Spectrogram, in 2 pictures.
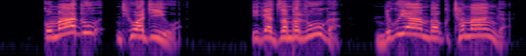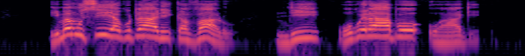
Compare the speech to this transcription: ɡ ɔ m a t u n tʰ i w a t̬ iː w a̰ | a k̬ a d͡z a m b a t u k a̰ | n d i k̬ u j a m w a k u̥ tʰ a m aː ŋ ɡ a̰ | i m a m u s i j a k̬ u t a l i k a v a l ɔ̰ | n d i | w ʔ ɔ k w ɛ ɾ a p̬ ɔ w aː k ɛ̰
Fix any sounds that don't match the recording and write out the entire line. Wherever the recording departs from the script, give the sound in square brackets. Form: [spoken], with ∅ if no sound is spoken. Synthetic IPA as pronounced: [k] ɔ m a t u n tʰ i w a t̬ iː w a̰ | [i] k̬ a d͡z a m b a t u k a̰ | n d i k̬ u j a m [b] a k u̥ tʰ a m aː ŋ ɡ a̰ | i m a m u s i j a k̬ u t a l i k a v a l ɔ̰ | n d i | w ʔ ɔ k w ɛ ɾ a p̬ ɔ w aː k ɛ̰

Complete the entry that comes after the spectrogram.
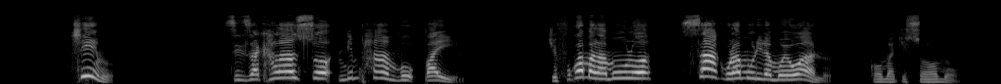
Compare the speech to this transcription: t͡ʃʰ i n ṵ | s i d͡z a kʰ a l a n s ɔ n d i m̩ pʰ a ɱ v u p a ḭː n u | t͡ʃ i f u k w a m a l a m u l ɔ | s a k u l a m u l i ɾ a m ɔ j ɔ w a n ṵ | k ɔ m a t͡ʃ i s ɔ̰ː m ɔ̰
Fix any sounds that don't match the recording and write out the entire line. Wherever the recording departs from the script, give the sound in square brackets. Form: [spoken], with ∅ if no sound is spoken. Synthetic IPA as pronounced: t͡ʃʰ i [m] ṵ | s i d͡z a kʰ a l a n s ɔ n d i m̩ pʰ a ɱ v u p a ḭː n u | t͡ʃ i f u k w a m a l a m u l ɔ | s a k u l a m u l i ɾ a m ɔ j ɔ w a n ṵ | k ɔ m a t͡ʃ i s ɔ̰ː m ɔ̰

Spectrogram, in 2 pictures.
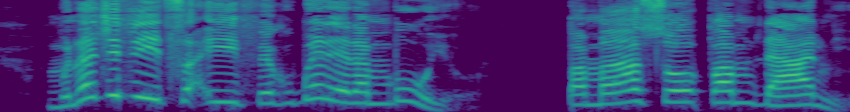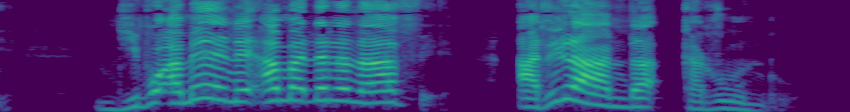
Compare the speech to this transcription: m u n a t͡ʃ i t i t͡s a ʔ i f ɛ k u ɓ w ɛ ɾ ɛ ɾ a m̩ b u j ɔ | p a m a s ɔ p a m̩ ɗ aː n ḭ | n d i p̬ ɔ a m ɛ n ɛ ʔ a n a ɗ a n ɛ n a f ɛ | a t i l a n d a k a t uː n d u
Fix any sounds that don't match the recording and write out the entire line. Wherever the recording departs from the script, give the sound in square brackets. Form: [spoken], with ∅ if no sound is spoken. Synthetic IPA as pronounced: m u n a t͡ʃ i t i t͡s a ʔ i f ɛ k u ɓ w ɛ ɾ ɛ ɾ a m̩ b u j ɔ | p a m a s ɔ p a m̩ ɗ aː n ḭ | n d i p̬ ɔ a m ɛ n ɛ ʔ a [m] a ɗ a n [a] n a f ɛ | a t i l a n d a k a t uː n d u

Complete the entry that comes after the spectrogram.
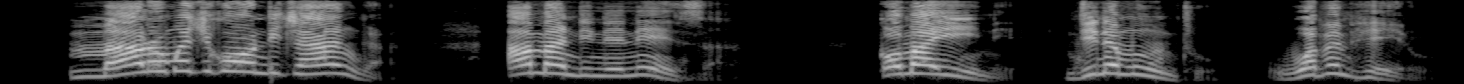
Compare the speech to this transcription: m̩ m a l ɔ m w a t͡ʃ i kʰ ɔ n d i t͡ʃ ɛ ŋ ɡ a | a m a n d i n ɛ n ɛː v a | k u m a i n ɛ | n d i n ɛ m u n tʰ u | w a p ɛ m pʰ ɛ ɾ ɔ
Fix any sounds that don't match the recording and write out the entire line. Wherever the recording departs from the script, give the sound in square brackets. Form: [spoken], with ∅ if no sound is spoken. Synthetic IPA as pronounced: m̩ m a l ɔ m w a t͡ʃ i [k] ɔ n d i t͡ʃ [a] ŋ ɡ a | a m a n d i n ɛ n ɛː [z] a | k [ɔ] m a i n ɛ | n d i n ɛ m u n tʰ u | w a p ɛ m pʰ [ɛː] ɾ ɔ

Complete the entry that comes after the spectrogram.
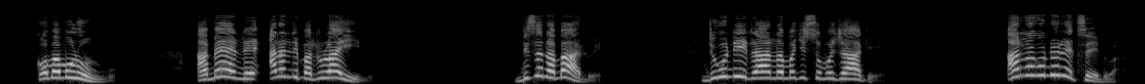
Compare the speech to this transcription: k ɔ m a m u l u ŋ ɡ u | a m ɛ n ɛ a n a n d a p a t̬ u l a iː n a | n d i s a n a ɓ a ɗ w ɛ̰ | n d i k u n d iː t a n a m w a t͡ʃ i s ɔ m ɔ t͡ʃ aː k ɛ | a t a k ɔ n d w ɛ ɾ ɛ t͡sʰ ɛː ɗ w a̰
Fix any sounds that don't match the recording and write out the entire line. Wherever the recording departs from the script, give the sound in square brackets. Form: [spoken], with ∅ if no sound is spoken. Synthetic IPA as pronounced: k ɔ m a m u l u ŋ ɡ u | a m ɛ n ɛ a n a n d [i] p a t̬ u l a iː n [ɛ] | n d i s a n a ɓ a ɗ w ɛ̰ | n d i k u n d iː t a n a m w a t͡ʃ i s ɔ m ɔ t͡ʃ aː k ɛ | a t a k ɔ n d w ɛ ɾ ɛ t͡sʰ ɛː ɗ w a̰

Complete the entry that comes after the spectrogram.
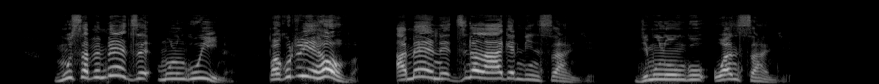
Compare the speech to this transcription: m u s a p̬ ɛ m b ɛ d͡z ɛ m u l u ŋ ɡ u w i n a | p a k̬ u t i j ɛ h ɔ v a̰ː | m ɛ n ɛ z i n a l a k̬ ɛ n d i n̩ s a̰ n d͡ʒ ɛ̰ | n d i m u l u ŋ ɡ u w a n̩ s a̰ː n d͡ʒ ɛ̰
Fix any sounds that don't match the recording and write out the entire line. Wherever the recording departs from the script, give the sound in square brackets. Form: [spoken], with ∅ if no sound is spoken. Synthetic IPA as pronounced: m u s a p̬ ɛ m b ɛ d͡z ɛ m u l u ŋ ɡ u w i n a | p a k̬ u t i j ɛ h ɔ v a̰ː | m ɛ n ɛ [d͡z] i n a l a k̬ ɛ n d i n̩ s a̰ n d͡ʒ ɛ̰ | n d i m u l u ŋ ɡ u w a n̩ s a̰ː n d͡ʒ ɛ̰

